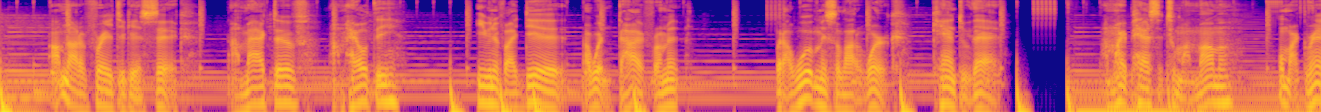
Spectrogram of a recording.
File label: Radio; KCPH; Vax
